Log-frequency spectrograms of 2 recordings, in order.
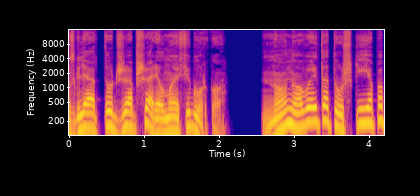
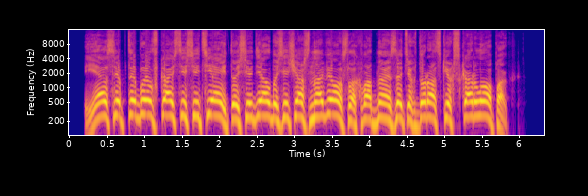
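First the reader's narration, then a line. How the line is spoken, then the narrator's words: Triumphant shout. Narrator (Russian): С торжествующим видом, будто подловил меня на лжи или нестыковках, крикнул средненький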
